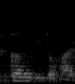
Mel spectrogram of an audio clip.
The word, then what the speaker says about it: Konditorei: Konditorei, avec un accent sur le con.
